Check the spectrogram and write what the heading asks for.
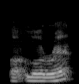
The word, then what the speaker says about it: Latourette: Am I pronouncing Latourette? Latourette? Yes, Latourette.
